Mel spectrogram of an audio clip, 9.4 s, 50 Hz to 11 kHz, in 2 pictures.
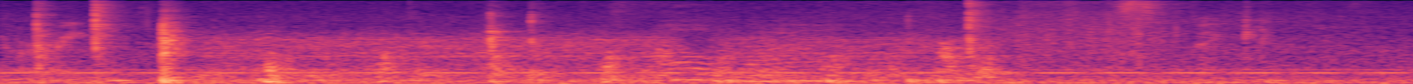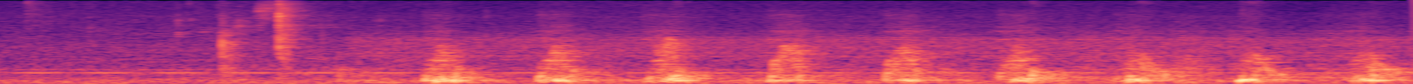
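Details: Rapid regular whooshing fetal heartbeat, about 150 beats a minute, heard during an ultrasound at 19 weeks 5 days of pregnancy, after a stretch of quiet room noise.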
